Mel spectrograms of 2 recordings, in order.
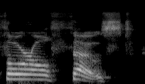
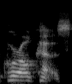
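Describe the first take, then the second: First: Both words begin with a TH sound. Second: Both words begin with a K sound. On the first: The speaker calls it wrong. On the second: The speaker calls it right.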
